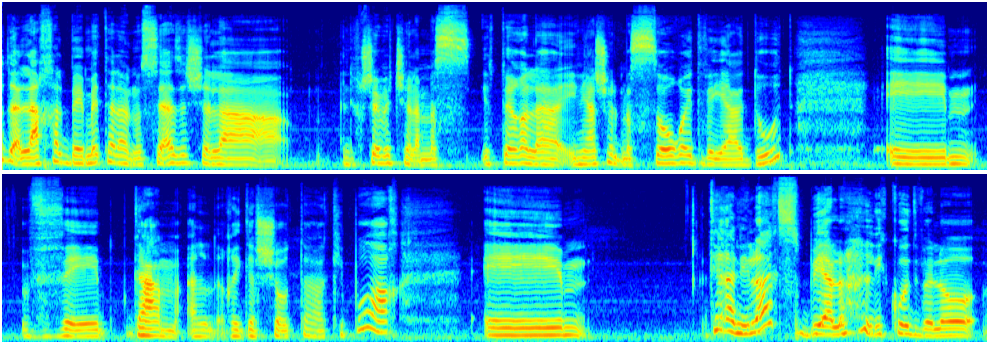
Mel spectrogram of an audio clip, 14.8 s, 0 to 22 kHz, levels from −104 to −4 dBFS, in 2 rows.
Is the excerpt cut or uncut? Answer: uncut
